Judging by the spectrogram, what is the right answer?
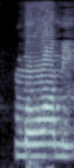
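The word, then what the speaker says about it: Mwami: Moami, can I please have all the information? Moami is the only pronunciation.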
